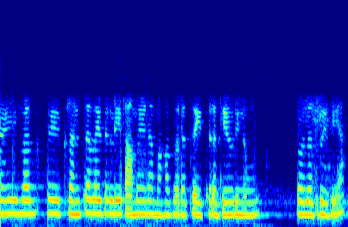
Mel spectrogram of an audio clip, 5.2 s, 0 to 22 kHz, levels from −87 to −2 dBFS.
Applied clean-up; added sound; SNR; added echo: neural separator model SepFormer DNS4.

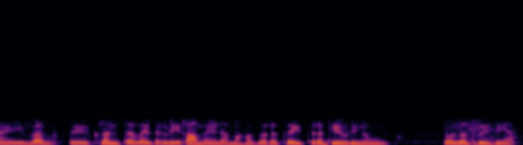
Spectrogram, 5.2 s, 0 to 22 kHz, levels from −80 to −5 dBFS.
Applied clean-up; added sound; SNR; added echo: none; none; none; none.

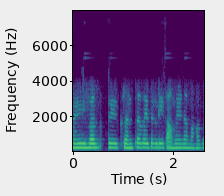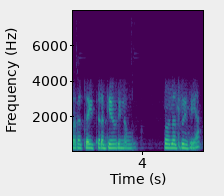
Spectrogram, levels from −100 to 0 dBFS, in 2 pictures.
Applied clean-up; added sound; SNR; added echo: neural mask model DeepFilterNet 3.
